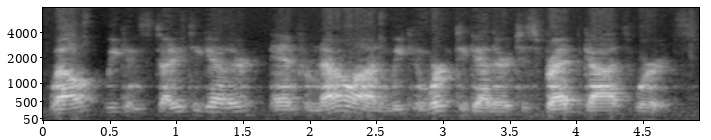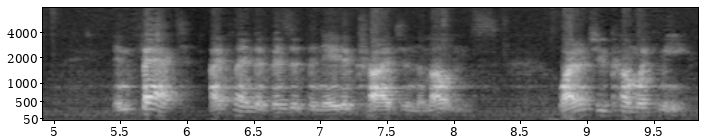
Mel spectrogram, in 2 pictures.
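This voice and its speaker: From far off in an echoey room comes a man acting an earnest, devout missionary doctor from a puppet play. The voice is low and he declaims formally. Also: normal speed, lightly acted. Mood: warm, resolute. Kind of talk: stage puppet show acting. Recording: distant, roomy, muffled stage recording with music.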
